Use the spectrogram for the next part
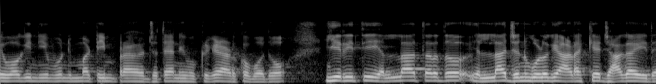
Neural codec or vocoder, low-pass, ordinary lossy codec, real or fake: none; none; none; real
